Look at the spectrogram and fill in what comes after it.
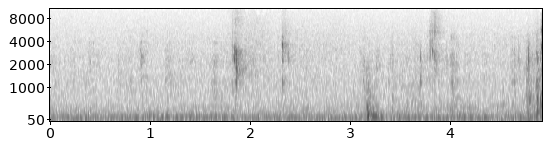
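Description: Close-miked chewing of fried popcorn chicken with the mouth closed: a few soft, sharp wet mouth clicks and smacks over a steady low hum, with a sharper click near the end.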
